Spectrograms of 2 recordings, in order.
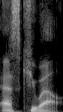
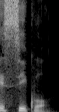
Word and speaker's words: SQL: You can say SQL just like a movie SQL or you can say the letters SQL. Honestly, both are perfectly correct, so you really can't go wrong.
